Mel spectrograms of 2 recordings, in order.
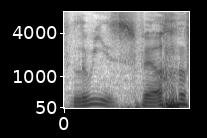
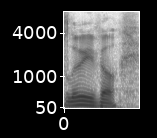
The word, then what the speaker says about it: Louisville: 350 from uh indy to uh louis of louiseville lewisville um butchering the pronunciation of course now i gotta know how you hype now louisville okay it's just louisville anyway going up from uh indy to kentucky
